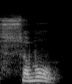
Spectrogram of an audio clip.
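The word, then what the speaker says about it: saumon: m-o-n all right in French it's Samu s-a-u-m-o-n but we know it in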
